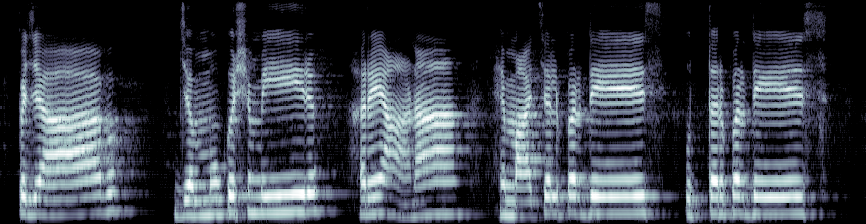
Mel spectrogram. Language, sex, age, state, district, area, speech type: Punjabi, female, 45-60, Punjab, Fatehgarh Sahib, rural, spontaneous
